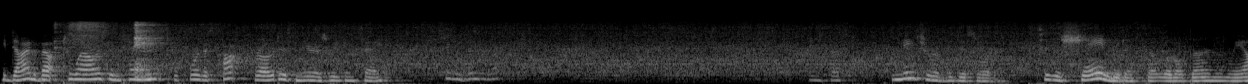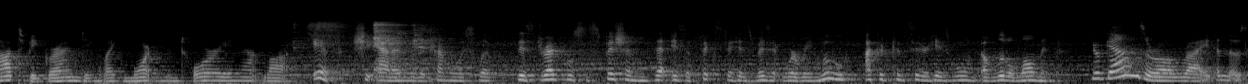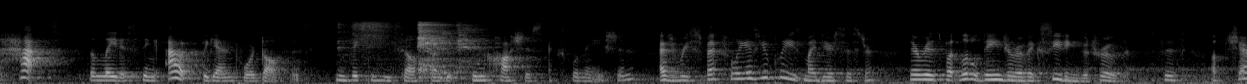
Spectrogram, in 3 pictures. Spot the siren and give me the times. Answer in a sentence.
You can't hear the siren here.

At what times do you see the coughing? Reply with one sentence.
The coughing can be heard from 0.5 to 1.5 s, from 15.4 to 16.9 s and from 28.3 to 29.9 s.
